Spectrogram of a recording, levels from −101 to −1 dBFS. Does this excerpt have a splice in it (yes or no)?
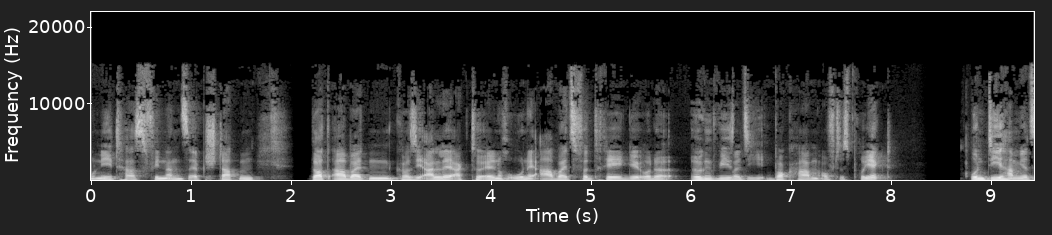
yes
